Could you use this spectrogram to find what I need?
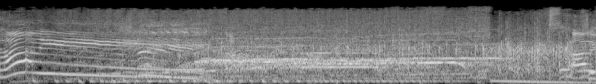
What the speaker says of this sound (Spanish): Un fuerte aplauso para el Javi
